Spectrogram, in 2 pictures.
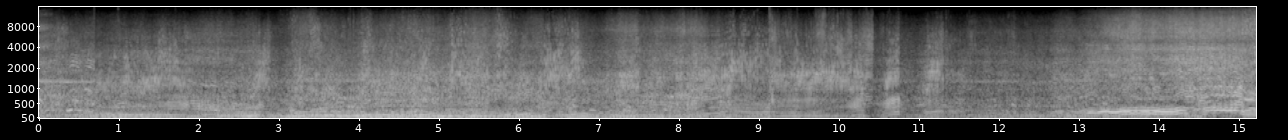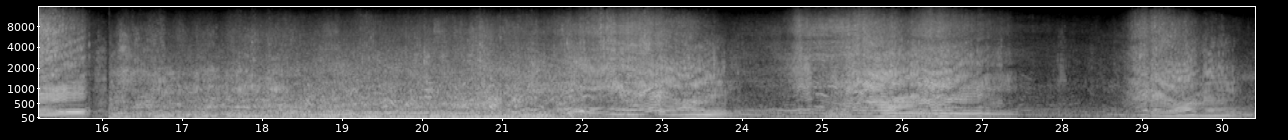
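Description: Motocross dirt bikes' engines revving hard and rising and falling in pitch as riders race past, with several louder pass-bys, the loudest in the middle and again near the end.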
